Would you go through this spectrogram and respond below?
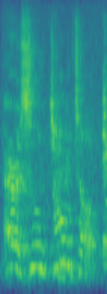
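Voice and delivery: high, slow mock shout of an angry pastor; imitating a yelling pastor, high and slow. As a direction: ham up the pastor yelling an insult. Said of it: "mi pastor grita".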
